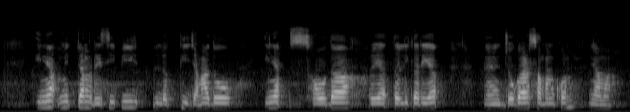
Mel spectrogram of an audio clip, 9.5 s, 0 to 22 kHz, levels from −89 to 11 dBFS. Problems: background sounds at intervals, echo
